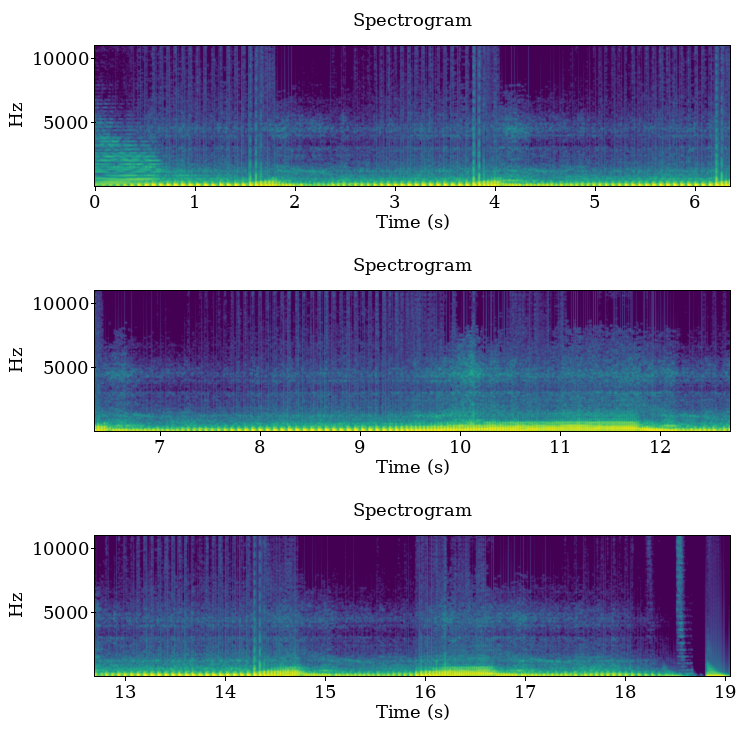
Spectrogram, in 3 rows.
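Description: Peugeot Speedfight 125 scooter engine running through a Lextek GP1 aftermarket silencer: a steady idle broken by about five short throttle blips, and one longer rev about ten seconds in that climbs, holds and falls back to idle.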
